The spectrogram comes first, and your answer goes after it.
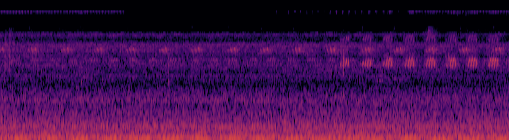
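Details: Crickets chirp steadily in high, regular pulses over a low, constant rumble, as ambient sound during a raccoon's visit.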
